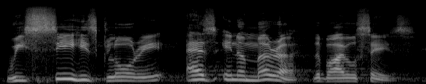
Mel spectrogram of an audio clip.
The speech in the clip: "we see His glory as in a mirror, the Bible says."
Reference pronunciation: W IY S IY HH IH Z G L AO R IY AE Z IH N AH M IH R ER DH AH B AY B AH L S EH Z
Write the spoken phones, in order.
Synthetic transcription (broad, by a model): W IY S IY HH IH Z G L AO R IY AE Z IH N AH M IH R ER DH AH B AY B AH L S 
